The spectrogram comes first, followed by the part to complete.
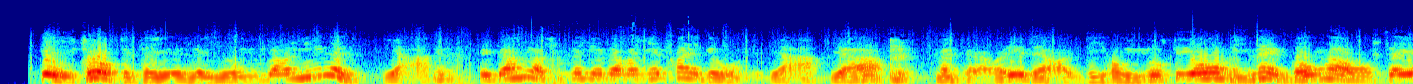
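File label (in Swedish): Dalby Skåne, dialekter; Folkminnen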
